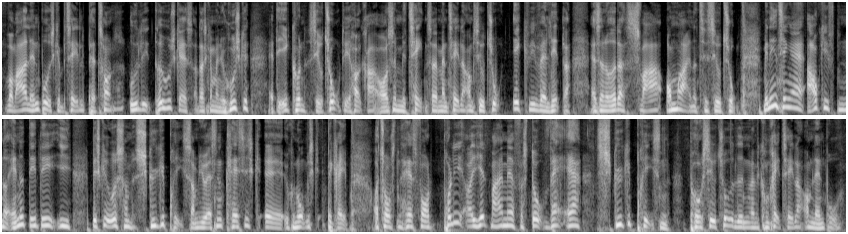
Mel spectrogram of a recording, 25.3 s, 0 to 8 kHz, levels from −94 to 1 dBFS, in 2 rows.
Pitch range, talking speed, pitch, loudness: 130-170 Hz, 195 wpm, 145 Hz, -18 LUFS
